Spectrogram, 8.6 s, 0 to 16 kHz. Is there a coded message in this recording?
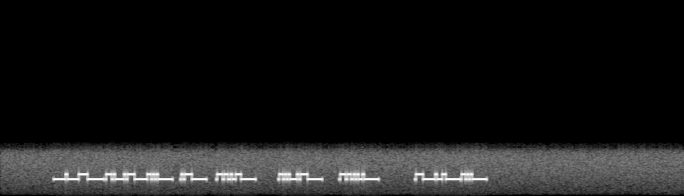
Yes: TTY/TDD text telephone tones (45.45 baud Baudot) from 0.7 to 6.1 s, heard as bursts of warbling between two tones, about 400 Hz shift, 1600 Hz centre. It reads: THERE ARE FOUR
